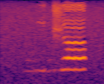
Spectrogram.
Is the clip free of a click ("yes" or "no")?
yes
